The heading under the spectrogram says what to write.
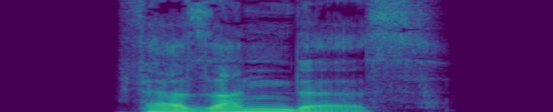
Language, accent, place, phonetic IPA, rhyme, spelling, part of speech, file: German, Germany, Berlin, [fɛɐ̯ˈzandəs], -andəs, Versandes, noun, De-Versandes.ogg
- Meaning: genitive singular of Versand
